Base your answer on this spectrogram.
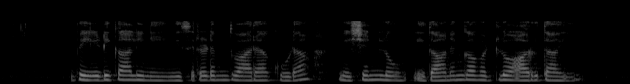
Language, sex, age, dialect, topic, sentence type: Telugu, female, 31-35, Southern, agriculture, statement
